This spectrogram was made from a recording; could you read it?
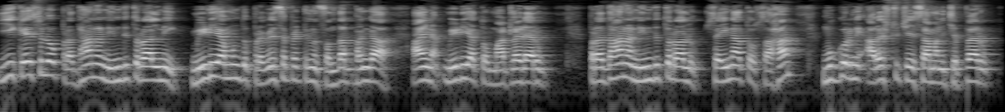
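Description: A man's voice: high-pitched, darkish tone. A man reading a formal, scripted radio news bulletin as the newsreader.

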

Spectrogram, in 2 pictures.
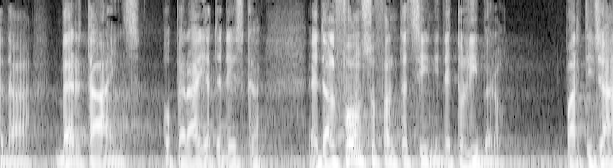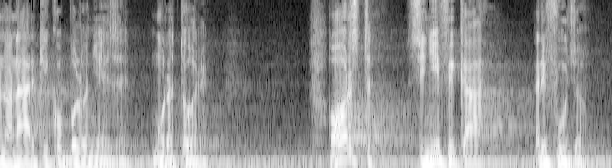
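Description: An actor playing a German-born robber who introduces himself in a measured, explanatory film monologue, in a reverberant space. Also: male voice, low-pitched, lively intonation. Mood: matter-of-fact. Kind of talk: dramatic monologue in a docudrama film. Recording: long hall reverb, faint noise.

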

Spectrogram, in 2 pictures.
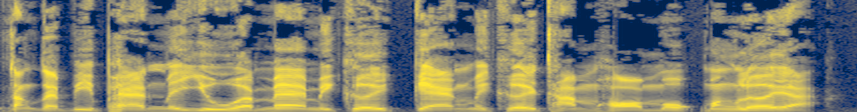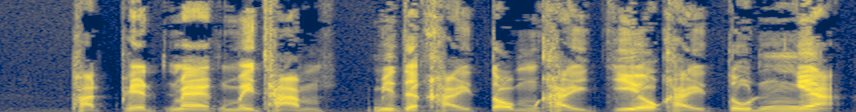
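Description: A man's voice: medium pitch, fairly quick, fairly bright tone, smooth, no echo, clean studio sound, pitched above the performer's own voice, lightly acted. A man voicing a spoiled teenage son who whines and complains. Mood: whiny. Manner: whining, complaining.

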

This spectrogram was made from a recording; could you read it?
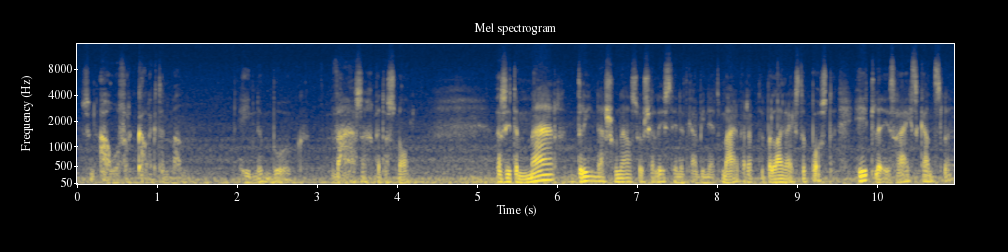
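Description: A thoughtful young man abroad in a 1930s radio drama. His voice sits low with a gravelly creak, and his talk is reflective and natural. The old recording is clearly noisy. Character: thoughtful young Dutch dancer living in 1930s Berlin.

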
